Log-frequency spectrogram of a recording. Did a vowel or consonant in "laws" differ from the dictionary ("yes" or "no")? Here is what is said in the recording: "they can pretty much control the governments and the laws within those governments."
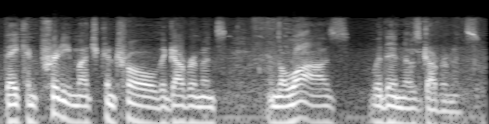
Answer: no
